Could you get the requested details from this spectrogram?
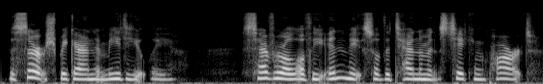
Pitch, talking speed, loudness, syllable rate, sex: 245 Hz, 145 wpm, -16 LUFS, 5.5 syllables/s, female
